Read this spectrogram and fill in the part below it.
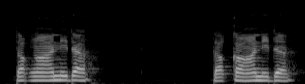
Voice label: "tvkanetv", Muscogee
